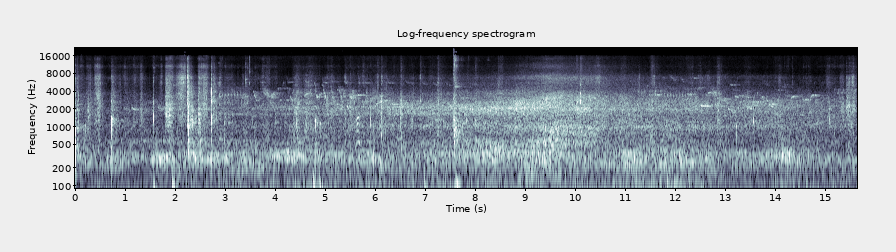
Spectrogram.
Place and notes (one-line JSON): {"title": "Zürich, Mythenquai, Schweiz - Tennisplatz, Sand", "date": "2004-06-20 11:35:00", "description": "Spiel, Linienflugzeug, Strassenbahn, Zug.", "latitude": "47.35", "longitude": "8.53", "altitude": "409", "timezone": "Europe/Zurich"}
